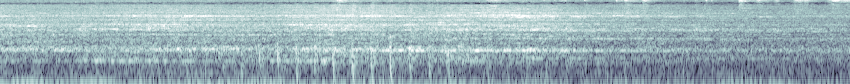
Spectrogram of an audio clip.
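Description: A train rolls past at Forest Hills during rush hour, a loud continuous rumble of wheels on rail with faint high squeals and clatter throughout, up close and without voices.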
